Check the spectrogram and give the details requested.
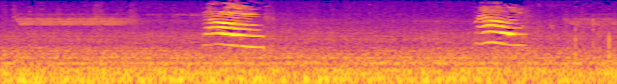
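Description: Domestic cat meowing twice, about three seconds apart: two short meows, each under a second long, the first falling in pitch and the second rising then falling.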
